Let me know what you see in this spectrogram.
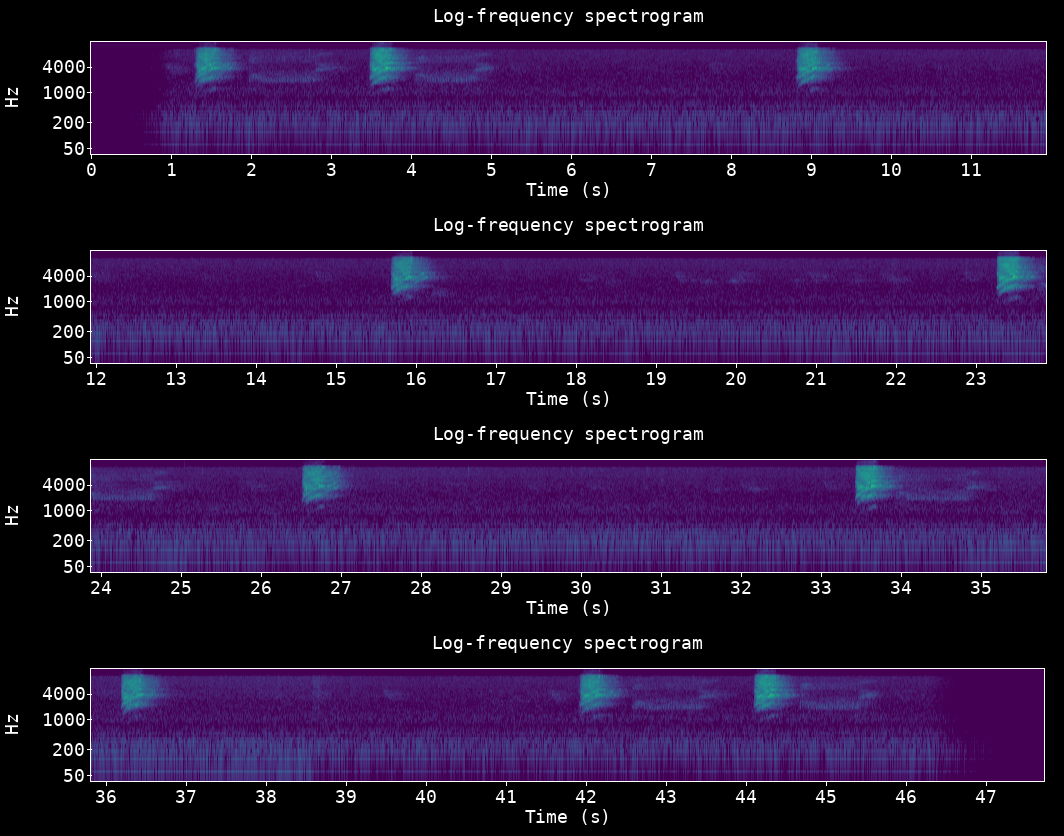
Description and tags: Two jays calling to each other in the trees in my yard. Includes ambient hiss. May be scrub jays.
tweets, bluejay, jays, jay, bluejays, spring, nature, blue-jay, chirping, birds, bird, birdsong, birdsongs, birds-chirping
